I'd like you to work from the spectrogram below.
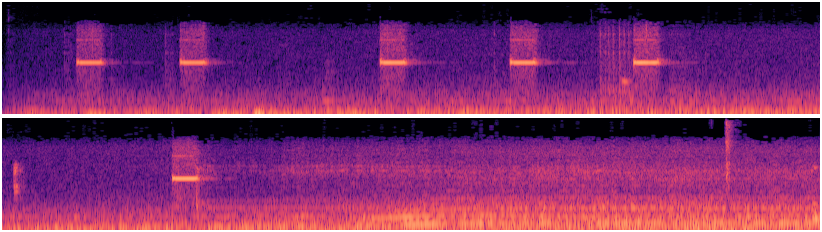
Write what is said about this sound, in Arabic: لا لا مو بجهاز مستشفى لا هذا شيء في المطبخ لا آه،, آه اسمع ايه هذا في المطبخ ايه لا لا ميكروويف هذا وشنو وش اسمه؟ ميكروويف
